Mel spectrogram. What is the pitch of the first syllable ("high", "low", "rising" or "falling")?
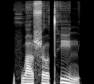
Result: rising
